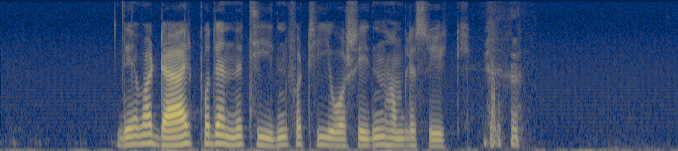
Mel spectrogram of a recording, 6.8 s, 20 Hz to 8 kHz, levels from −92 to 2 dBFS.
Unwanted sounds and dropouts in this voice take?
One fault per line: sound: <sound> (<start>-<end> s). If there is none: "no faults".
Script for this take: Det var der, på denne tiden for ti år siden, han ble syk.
sound: laugh (4.8-5.3 s)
